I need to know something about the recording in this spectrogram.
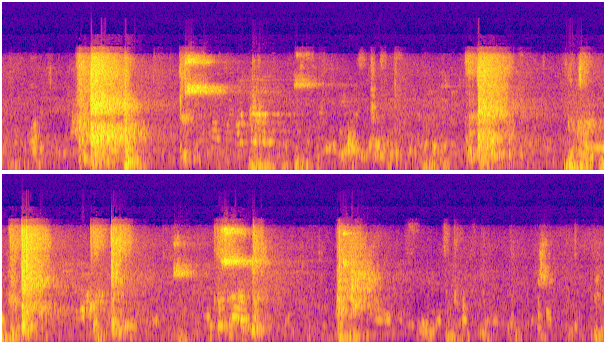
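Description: A squash ball smacks sharply against walls in an echoing court.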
